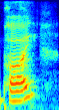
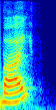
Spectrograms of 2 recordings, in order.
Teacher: English has two bilabial plosives that we pronounce with our two lips. They are voiceless p as in pie and voiced b as in buy.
